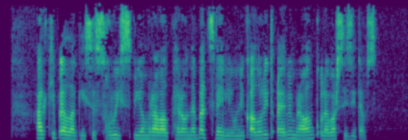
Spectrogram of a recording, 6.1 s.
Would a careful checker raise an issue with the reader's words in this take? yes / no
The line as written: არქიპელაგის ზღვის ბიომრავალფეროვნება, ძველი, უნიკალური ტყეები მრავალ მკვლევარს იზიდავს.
no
